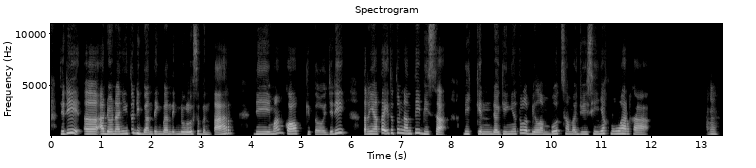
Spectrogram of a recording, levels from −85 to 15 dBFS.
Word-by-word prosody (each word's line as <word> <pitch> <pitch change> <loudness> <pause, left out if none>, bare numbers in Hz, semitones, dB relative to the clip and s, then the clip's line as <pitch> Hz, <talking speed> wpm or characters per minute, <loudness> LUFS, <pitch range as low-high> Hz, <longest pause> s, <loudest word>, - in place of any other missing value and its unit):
Jadi, 295 +5 +2
eee, 235 -1 +5
adonannya 240 +1 +2
itu 345 - -4
dibanting-banting 215 -3 0
dulu 215 +1 +2
sebentar, 195 - +1 0.5
di 220 -1 0
mangkok 265 -1 +2
gitu. 185 -4 -5
Jadi, 315 - 0 0.3
ternyata 235 +5 +3
itu 305 +1 -4
tuh 340 +1 -3
nanti 280 +2 -1
bisa 225 -2 +1 0.4
bikin 225 -2 -2
dagingnya 220 +3 -1
tuh 305 -1 0
lebih 215 -1 -1
lembut 205 +7 -1
sama 220 -5 -4
juicy-nya 220 +6 -3
keluar 255 0 +1
Kak. 205 -4 -2 1.1
Hmm. 225 -1 -8
230 Hz, 115 wpm, -24 LUFS, 215-260 Hz, 1.1 s, eee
